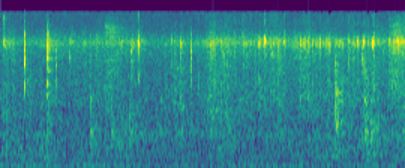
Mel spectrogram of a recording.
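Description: Pages of a Bible being leafed through at a lectern: irregular sharp paper flicks and rustles over a low, steady hum.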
